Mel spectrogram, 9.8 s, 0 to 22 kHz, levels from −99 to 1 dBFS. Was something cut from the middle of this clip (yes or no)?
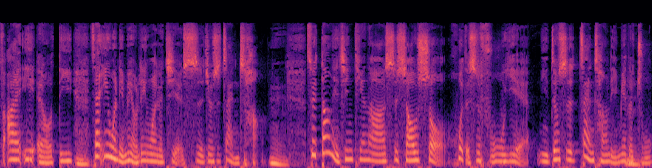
no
